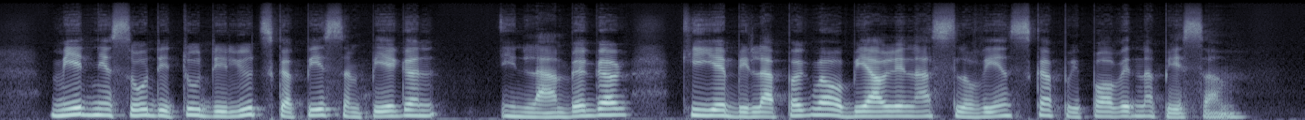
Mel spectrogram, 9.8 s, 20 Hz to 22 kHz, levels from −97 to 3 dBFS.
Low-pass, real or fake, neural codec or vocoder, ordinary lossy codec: 19.8 kHz; fake; autoencoder, 48 kHz, 32 numbers a frame, DAC-VAE, trained on Japanese speech; none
